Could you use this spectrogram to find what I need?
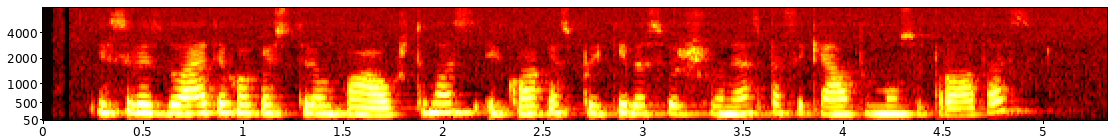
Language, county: Lithuanian, Vilnius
